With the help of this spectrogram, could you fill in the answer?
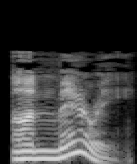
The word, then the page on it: unmarry: British English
